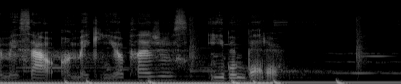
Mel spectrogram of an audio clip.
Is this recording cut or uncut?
uncut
